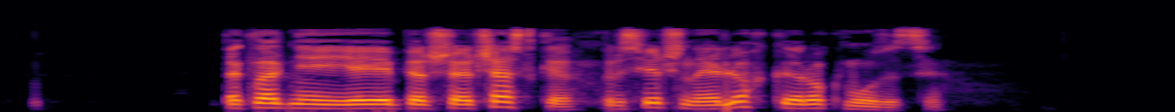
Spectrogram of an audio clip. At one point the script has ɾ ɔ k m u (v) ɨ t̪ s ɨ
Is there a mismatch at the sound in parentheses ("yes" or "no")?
yes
